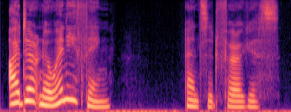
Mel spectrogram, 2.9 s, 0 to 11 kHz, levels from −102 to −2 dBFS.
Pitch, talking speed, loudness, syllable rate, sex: 230 Hz, 125 wpm, -18 LUFS, 5.6 syllables/s, female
